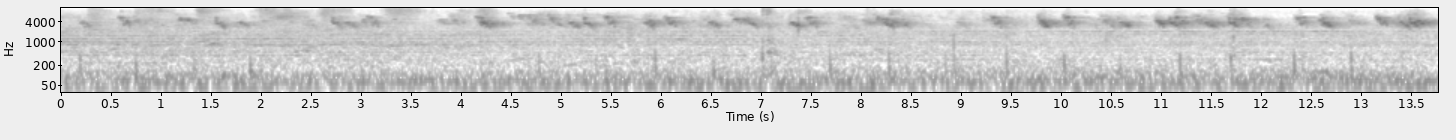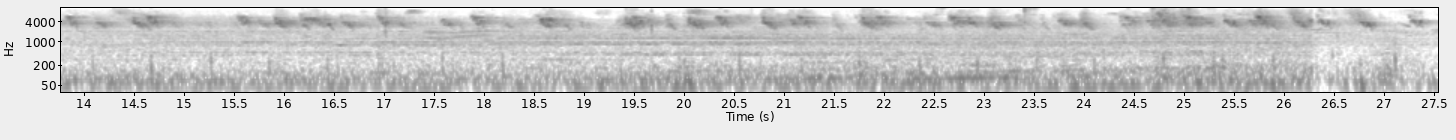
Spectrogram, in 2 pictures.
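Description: Birds singing, a dense run of quick chirps and short phrases, over a steady low background rumble of the town.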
